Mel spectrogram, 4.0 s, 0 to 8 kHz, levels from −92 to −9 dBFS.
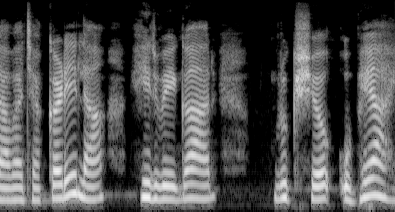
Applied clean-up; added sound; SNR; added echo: none; none; none; none.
